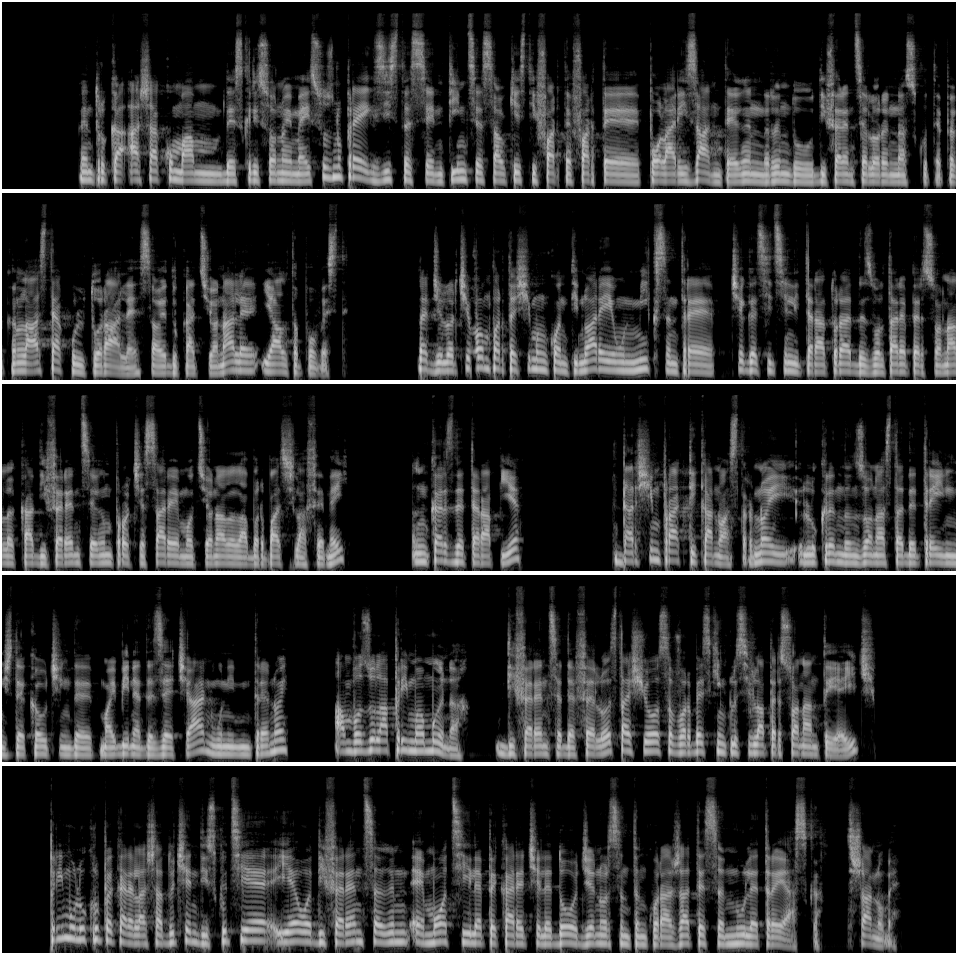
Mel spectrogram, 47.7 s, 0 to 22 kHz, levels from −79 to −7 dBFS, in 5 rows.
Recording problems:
squashed, flat; somewhat

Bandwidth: 17.5 kHz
